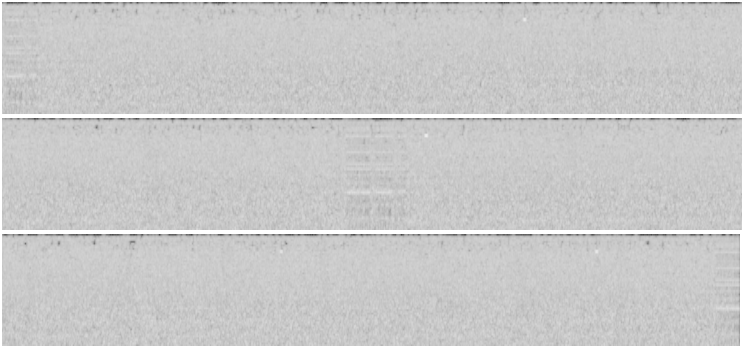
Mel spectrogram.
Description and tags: PaAlErkdjah (A-TA KA)
Scanner, Daemon, PaAlErkdjah, A-TA, KA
